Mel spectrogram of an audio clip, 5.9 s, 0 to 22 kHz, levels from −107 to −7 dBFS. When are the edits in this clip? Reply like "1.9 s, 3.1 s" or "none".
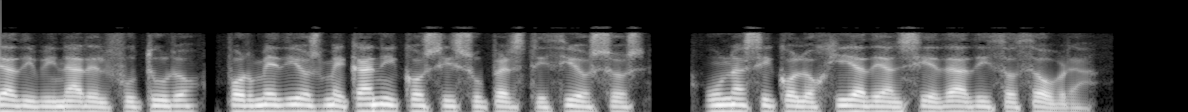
1.1 s, 3.4 s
